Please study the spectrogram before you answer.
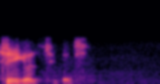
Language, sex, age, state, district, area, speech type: Bengali, male, 45-60, West Bengal, Hooghly, rural, conversation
